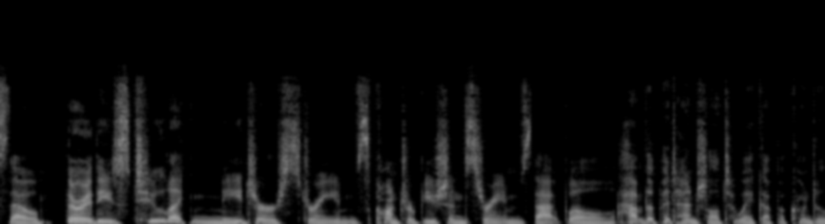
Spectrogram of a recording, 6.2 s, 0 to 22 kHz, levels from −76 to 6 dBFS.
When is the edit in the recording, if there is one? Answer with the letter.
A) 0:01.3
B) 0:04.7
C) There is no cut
B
